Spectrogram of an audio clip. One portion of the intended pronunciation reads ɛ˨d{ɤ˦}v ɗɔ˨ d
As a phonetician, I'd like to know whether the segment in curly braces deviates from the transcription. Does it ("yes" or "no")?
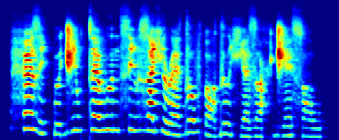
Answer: no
